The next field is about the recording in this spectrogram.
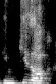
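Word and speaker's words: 김기덕: Pero la diferencia es que las películas de Kim Ki-duk, que en coreano se pronuncia Kim Ki-duk, habla básicamente de un capitalismo enfermo.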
